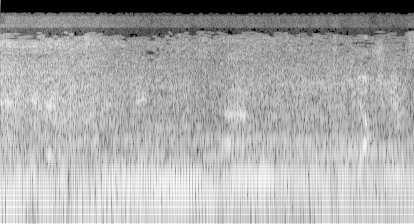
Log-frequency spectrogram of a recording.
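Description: A motor engine running steadily, a low drone whose pitch wavers slightly and which drowns out a man's speaking voice.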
